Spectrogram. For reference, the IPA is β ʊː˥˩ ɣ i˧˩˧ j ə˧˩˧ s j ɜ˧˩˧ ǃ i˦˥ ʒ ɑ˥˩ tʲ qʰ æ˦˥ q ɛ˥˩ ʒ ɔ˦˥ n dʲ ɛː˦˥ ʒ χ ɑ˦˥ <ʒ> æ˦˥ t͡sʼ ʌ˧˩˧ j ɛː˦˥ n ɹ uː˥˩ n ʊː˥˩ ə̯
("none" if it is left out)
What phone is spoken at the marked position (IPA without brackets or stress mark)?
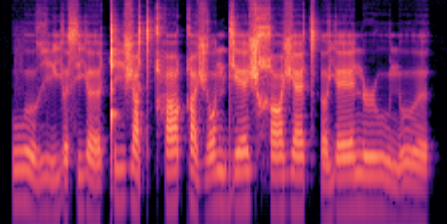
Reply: ʒ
